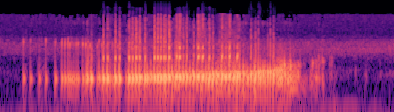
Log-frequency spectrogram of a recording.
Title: Stomach Growling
